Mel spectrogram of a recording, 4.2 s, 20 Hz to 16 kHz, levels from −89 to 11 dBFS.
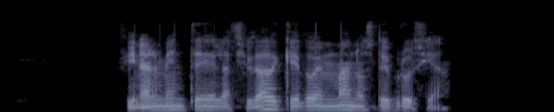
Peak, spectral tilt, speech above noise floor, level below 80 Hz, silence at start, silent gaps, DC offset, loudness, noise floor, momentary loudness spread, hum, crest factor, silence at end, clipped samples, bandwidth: -16 dBFS; -4 dB/octave; over 54 dB; -70 dBFS; 0.95 s; none; under 0.1%; -36 LUFS; under -90 dBFS; 8 LU; none; 24 dB; 0.8 s; under 0.1%; 7.6 kHz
